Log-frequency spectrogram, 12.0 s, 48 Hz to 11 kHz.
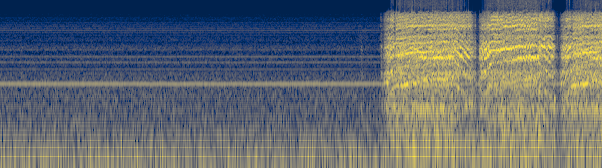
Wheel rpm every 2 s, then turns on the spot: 0, 0, 0, 10, 140, 140.
none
